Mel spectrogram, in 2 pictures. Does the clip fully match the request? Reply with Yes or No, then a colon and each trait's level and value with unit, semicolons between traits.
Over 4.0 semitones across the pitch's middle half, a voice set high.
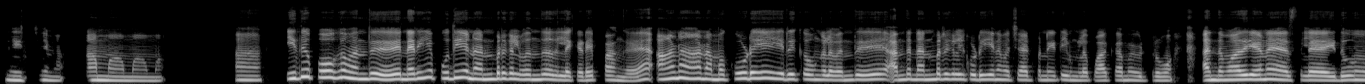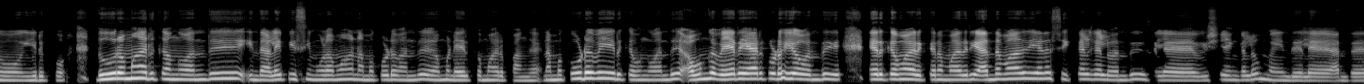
No: average, 3.4 semitones; high, 220 Hz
